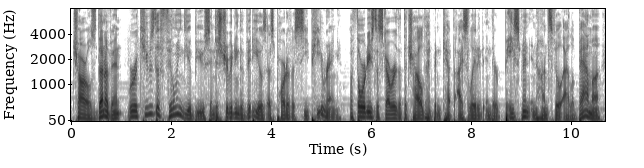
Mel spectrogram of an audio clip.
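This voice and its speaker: Soothing man, low and animated, true crime narrator, dry close sound. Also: dry recording. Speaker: YouTube host.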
